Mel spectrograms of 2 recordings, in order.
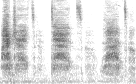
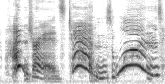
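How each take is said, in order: First: The words are spoken in a whisper. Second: The words are spoken in a cackling witch voice. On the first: "we're gonna whisper it like a secret to somebody" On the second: "Let's do a witchy voice today"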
